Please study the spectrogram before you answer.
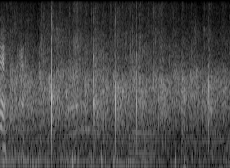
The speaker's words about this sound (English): By the way, we're not an emerald, so we can clap loudly now.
